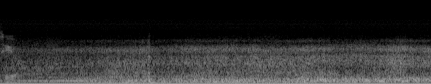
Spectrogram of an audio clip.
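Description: Aircraft in flight: a steady, rushing rumble of engine and airflow with no breaks.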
